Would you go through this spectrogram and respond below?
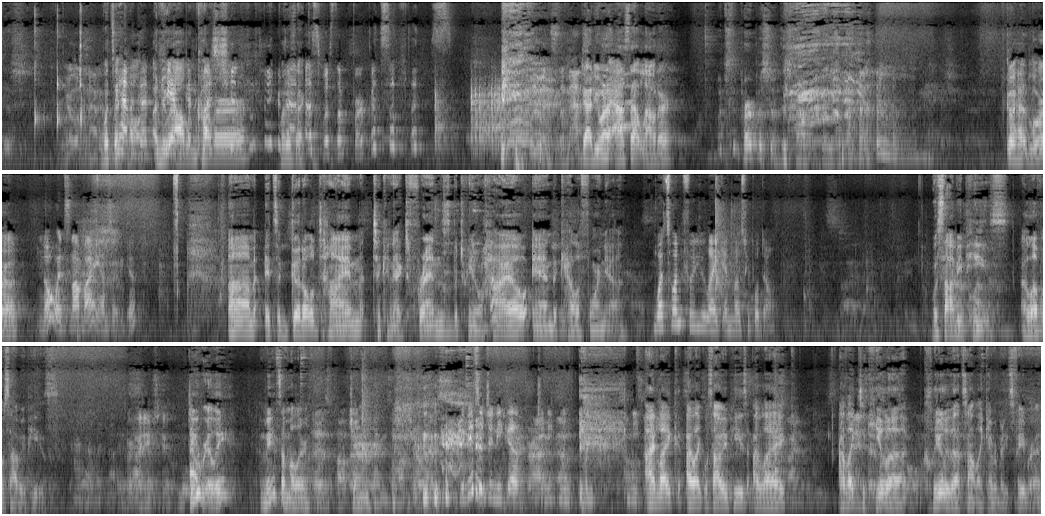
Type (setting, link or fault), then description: setting, live audience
